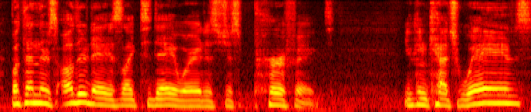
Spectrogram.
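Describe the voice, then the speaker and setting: Somewhat breathy and dark, mellow in tone, a man speaks at a moderate pace. His intonation is lively. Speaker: vlogger. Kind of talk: casual vlog monologue. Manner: casual, laid-back.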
